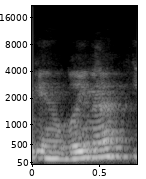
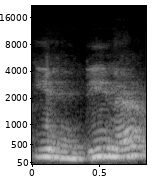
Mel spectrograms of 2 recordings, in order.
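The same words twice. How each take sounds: First: "ihdina" with a heavy d; dad for dal. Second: "ihdina" with a plain light d; light dal. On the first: Teacher showing what to avoid, "ihdina" with heavy dad. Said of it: "so don't say ihdina". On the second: Teacher giving the correction, "ihdina" with light dal. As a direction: keep the d in "ihdina" thin and light. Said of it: "make sure the dal is dal". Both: Shown as a demonstration.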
